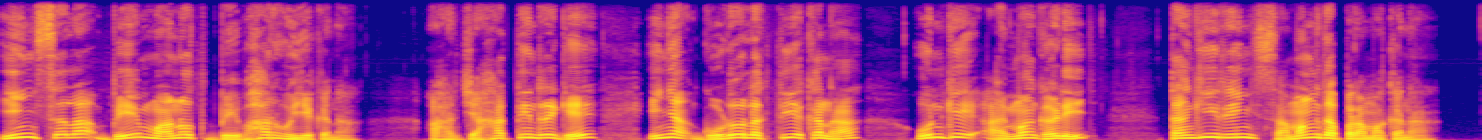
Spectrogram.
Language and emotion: Santali, disgusted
